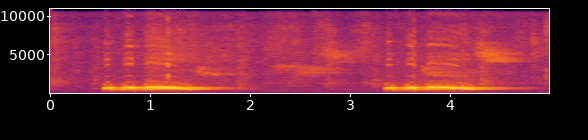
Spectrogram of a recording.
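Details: Female spotted dove kept as a decoy to stir males into singing: two loud, low, smooth coos, each about one and a half seconds long and fading out, with a pause of over a second between them. Faint chirps from other birds are heard.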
